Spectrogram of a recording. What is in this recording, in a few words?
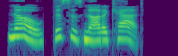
user fast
